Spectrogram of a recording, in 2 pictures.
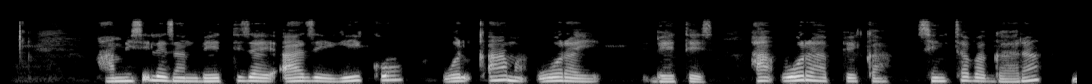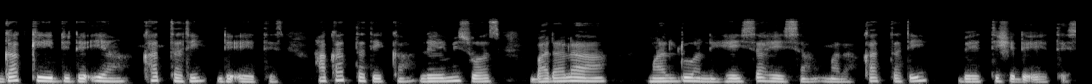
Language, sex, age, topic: Gamo, male, 25-35, agriculture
